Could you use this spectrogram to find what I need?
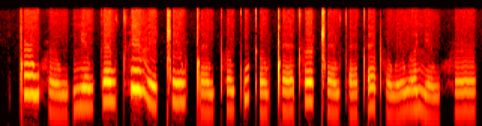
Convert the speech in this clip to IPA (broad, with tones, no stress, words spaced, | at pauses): ǃə˞˥whə˞˩w | lʲɛ˨wkɛ˦w tʰe˥ve˨ ǁe˦w ǃɛ˩wpʰə˨wkʷʼə˥ kʼə˩wǃɛ˨ tʰə˞˥ǁɛ˨wtʼɛ˨ tʼɛ˥pʰə˨we˦wə˥ lʲɛ˩w hə˞˦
